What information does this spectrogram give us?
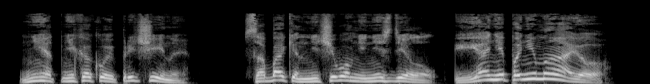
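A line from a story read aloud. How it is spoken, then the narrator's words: Near shout. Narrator (Russian): Последние слова он почти выкрикнул мне в лицо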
